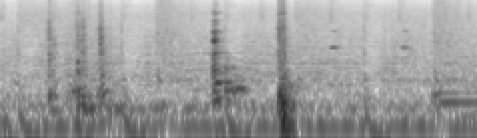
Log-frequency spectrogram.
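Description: A few light clicks and one louder knock about one and a half seconds in, from handling workshop gear, over a steady low mechanical hum.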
